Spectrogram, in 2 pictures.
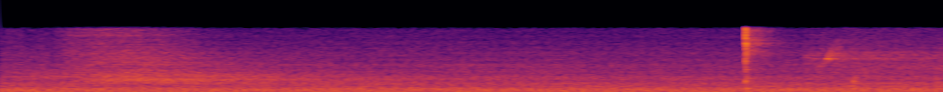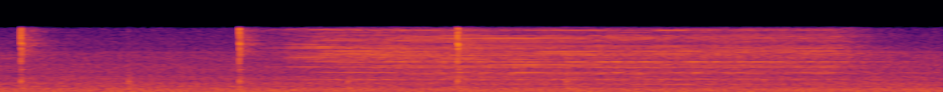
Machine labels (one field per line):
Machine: valve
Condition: normal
